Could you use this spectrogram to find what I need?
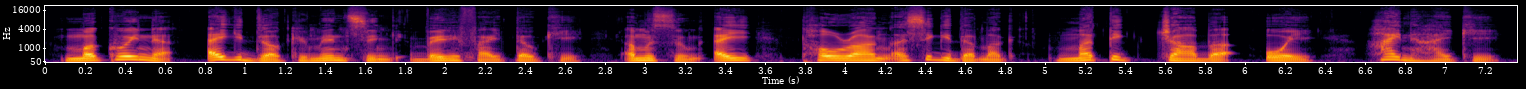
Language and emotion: Manipuri, happy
